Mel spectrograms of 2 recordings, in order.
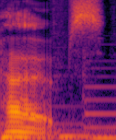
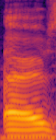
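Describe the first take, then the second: First: The word starts with an H sound. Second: The word starts without an H sound. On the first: This is the British pronunciation. "you guys pronounce the H" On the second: This is the American pronunciation. "we don't pronounce the H"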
